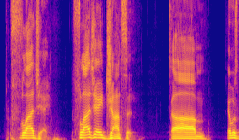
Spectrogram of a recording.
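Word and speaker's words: Flau'jae: a hard ass name f l a u j a e fly J fly J oh okay fly J fly Johnson um it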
